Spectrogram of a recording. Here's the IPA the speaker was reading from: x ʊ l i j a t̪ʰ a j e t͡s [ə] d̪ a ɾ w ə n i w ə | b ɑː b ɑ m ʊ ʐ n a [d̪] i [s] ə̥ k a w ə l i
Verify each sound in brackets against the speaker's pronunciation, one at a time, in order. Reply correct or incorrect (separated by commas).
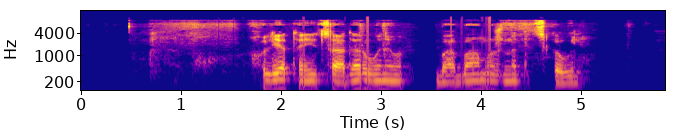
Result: incorrect, correct, incorrect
